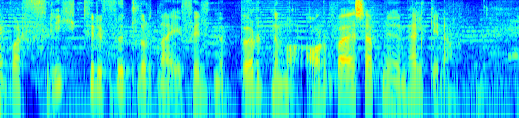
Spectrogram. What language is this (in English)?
Icelandic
